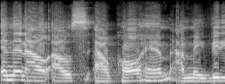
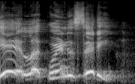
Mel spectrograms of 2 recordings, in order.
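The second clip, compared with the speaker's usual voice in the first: very high-pitched mocking voice. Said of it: "And he was like".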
